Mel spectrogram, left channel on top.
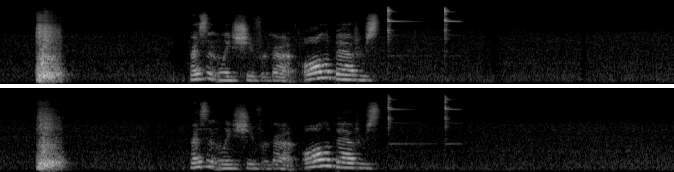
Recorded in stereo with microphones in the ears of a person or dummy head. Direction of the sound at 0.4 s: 65° left (ahead or behind).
